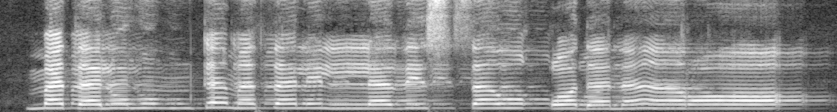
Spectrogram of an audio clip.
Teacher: مثلهم میں میم ساکن کے بعد حرف با اور میم کے علاوہ کاف ہے، تو یہاں پر اظہار شفوی کا قاعدہ ہوگا، یعنی میم ساکن میں ہم غنہ نہیں کریں گے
